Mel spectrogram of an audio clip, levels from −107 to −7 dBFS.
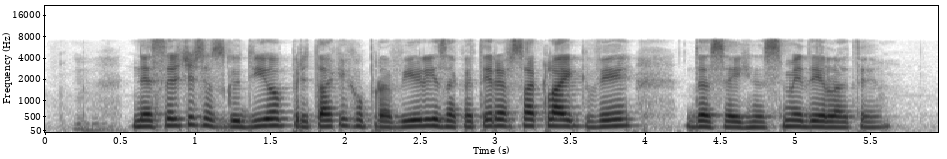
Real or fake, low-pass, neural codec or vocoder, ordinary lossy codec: real; 7.2 kHz; none; none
